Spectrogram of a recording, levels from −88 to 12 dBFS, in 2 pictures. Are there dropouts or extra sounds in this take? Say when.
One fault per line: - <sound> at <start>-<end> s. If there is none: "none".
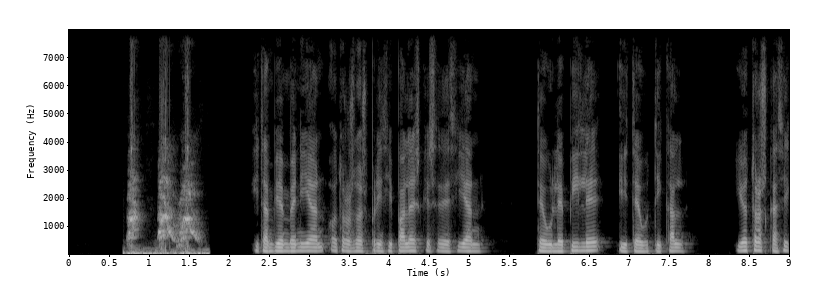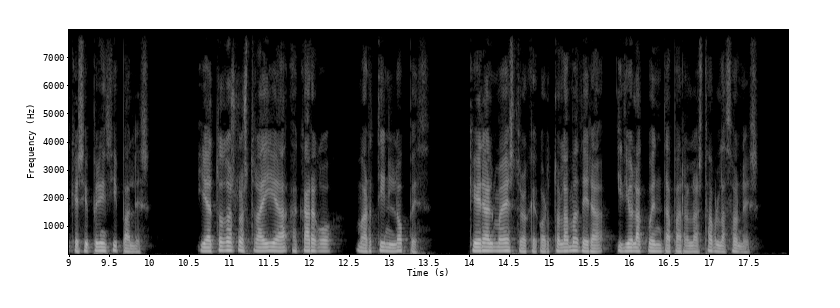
- bark at 0.7-1.8 s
